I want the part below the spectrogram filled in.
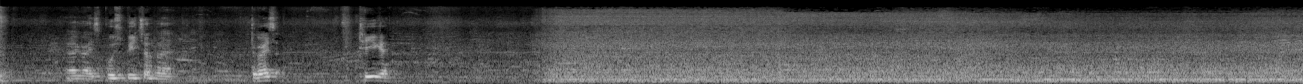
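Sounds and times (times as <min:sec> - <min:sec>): train rushing noise: 0:05.4 - 0:13.0.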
